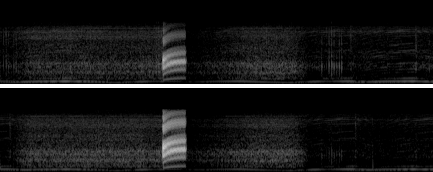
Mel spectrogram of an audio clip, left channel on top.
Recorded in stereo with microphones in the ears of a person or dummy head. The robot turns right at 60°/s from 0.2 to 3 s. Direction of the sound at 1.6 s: 40° right (ahead or behind).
